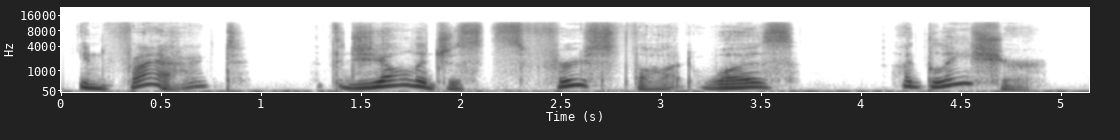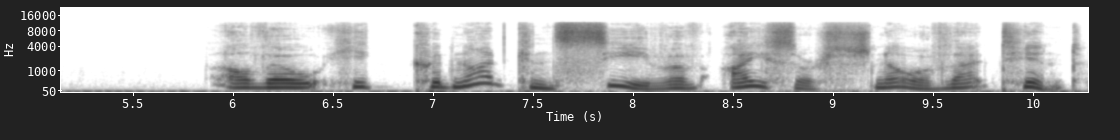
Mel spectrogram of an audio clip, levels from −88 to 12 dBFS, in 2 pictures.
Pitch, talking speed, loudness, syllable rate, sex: 165 Hz, 125 wpm, -20 LUFS, 3.5 syllables/s, male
